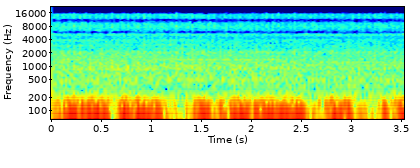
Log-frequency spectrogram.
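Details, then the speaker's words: Hyundai engine at idle after replacing a worn, pulley-polished poly-V accessory belt (power steering, AC, alternator) with a new Italian belt: steady low idle with an even pulse, no squeal or chirp; quiet and healthy. "Всё тихо никаких вигов нету"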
